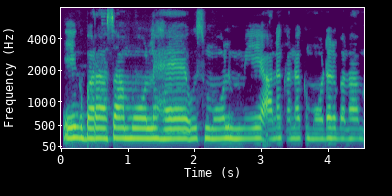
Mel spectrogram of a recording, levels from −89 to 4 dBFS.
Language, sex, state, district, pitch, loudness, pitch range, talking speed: Hindi, female, Bihar, Kishanganj, 215 Hz, -15 LUFS, 210-220 Hz, 160 wpm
